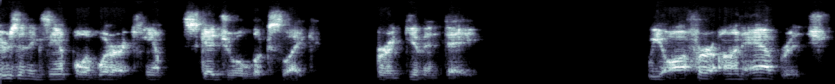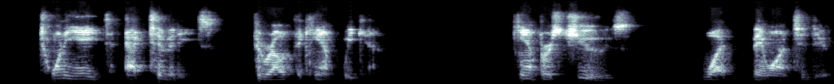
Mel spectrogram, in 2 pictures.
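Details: Adult male speaker; ordinary speech.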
